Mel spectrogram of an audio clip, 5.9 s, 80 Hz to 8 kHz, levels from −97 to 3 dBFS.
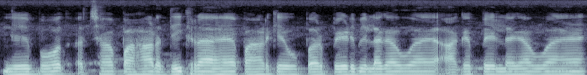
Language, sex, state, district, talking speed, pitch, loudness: Hindi, male, Odisha, Sambalpur, 205 wpm, 115 Hz, -17 LUFS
